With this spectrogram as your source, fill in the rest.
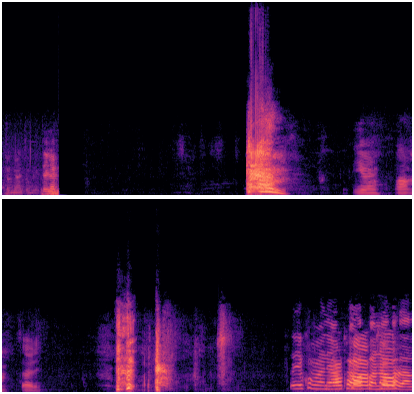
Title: Pretending I've the covid virus. coughing around people (Public Prank) 😂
